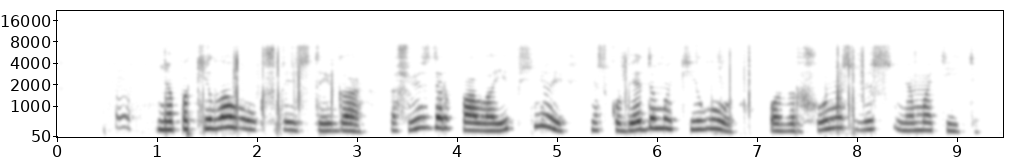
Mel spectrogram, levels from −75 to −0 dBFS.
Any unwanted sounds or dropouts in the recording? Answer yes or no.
yes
